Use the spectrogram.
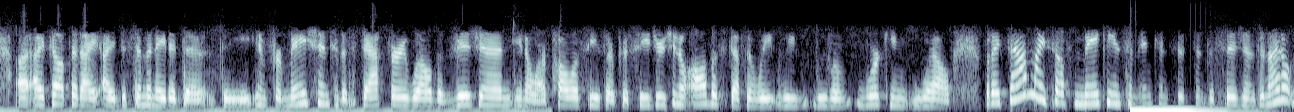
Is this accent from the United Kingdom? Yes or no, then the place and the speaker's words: no; Ashland, Oregon, United States; the first day spa here in Ashland, Oregon, in my hometown.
